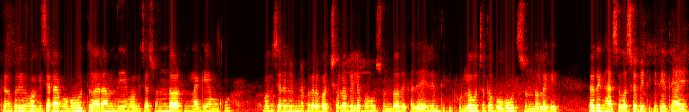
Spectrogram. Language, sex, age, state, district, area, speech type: Odia, female, 45-60, Odisha, Rayagada, rural, spontaneous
